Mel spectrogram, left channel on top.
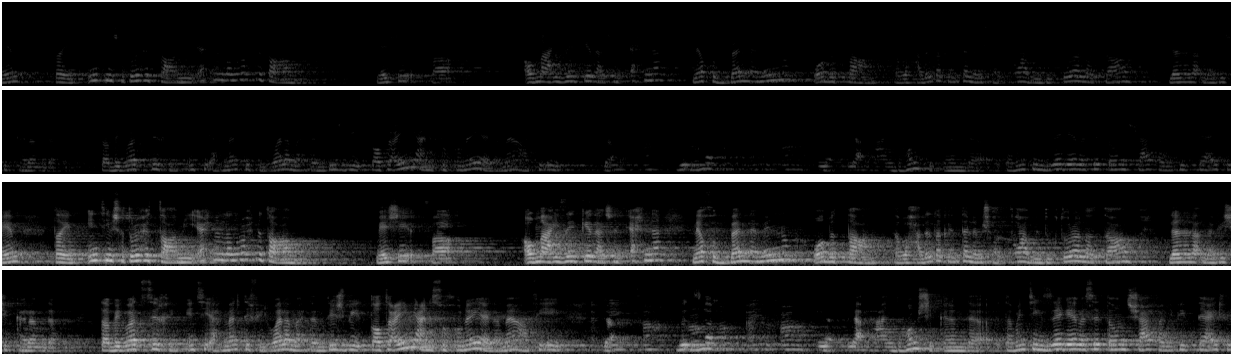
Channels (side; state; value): left; quieter; 25.9 dB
